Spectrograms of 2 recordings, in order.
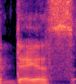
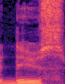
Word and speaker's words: deus ex machina: or this Deuce X how do you say deus ex machina um I think it's Deus right because it's got God Act of God yeah most people say dudes most people say Deuce yeah I do too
